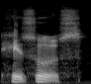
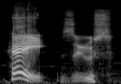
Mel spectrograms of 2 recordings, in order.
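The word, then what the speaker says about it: Jesús: like it just it it's Jesus but it's pronounced in the Spanish is Jesus. And when you don't know how it's spelled you just think oh their name is hey Zeus.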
